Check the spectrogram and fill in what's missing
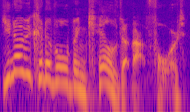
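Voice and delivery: high-pitched, wounded outrage; indignant reproach. Acted. Confronts friend who betrayed him.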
